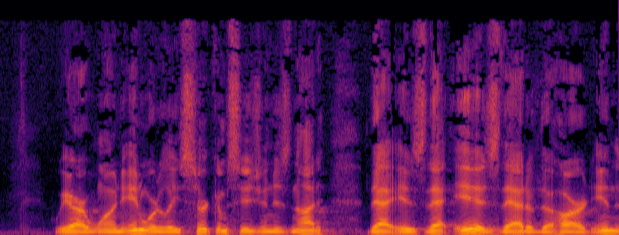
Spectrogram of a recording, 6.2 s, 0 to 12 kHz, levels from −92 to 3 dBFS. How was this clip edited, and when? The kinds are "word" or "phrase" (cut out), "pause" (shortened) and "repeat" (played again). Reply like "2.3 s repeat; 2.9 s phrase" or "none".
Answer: none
